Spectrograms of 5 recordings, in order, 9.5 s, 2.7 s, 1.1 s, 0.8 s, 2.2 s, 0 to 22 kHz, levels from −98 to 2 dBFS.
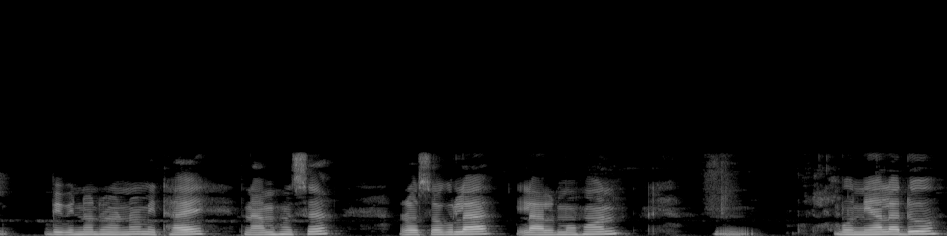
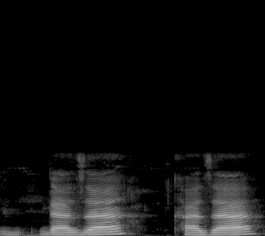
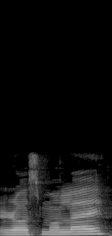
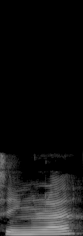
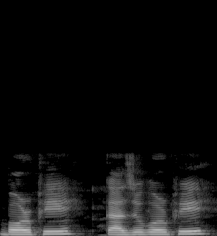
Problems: none marked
